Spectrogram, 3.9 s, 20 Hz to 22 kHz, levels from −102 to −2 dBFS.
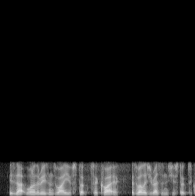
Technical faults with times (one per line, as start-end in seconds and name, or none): none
